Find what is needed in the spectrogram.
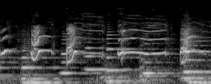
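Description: Background music with a woodwind tune, over which husky puppies give several short, high, bending yelps and whines as they play-fight. A few low thuds come in between.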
